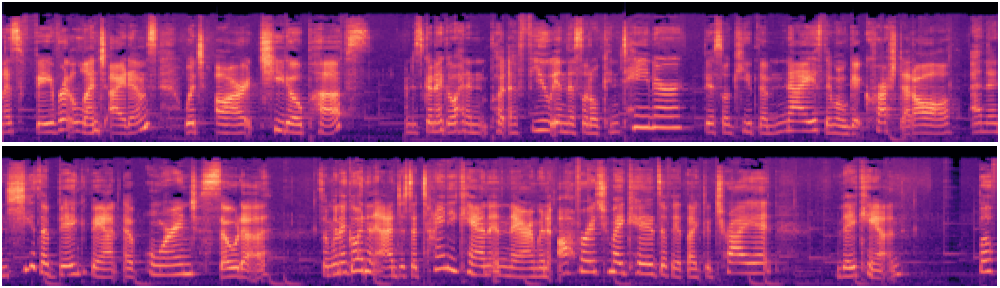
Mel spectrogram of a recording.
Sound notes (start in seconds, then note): none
